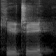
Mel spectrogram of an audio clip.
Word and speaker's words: Qt: or using QT uh I guess it's actually technically pronounced cute but I've always called it QT.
